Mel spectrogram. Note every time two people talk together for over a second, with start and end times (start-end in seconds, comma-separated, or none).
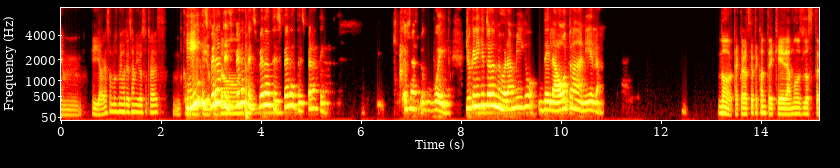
2.5-3.7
